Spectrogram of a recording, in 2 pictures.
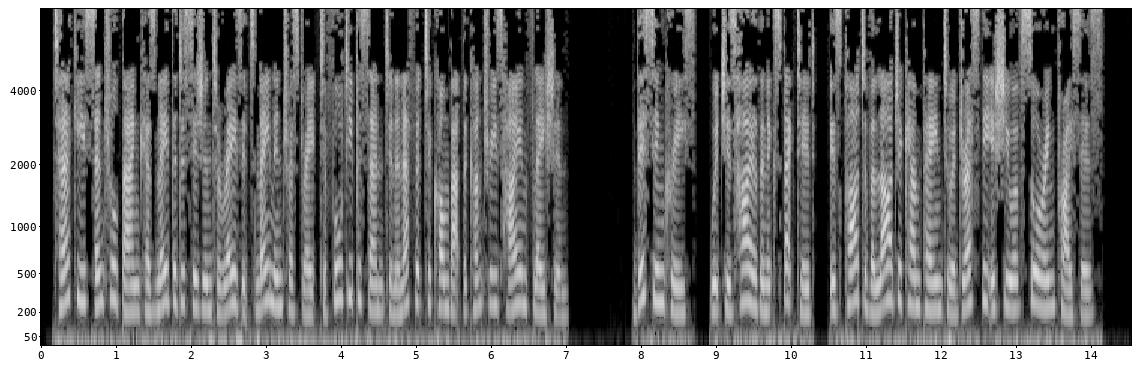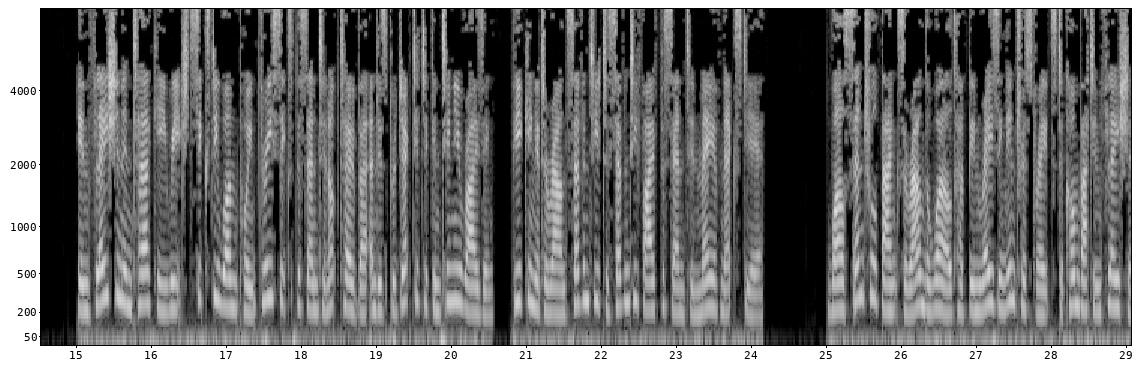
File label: English Advanced FAST Reading; English Newsroom; Turkey Raises Interest Rates to Combat High Inflation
